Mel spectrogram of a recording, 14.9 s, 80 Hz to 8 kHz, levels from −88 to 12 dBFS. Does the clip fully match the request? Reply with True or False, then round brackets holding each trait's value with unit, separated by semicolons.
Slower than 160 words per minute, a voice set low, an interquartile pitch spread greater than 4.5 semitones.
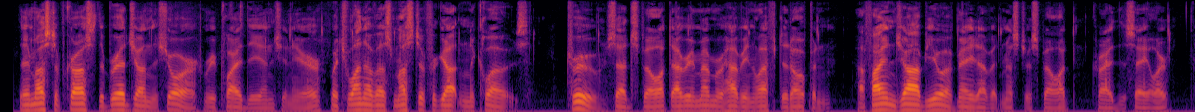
False (175 wpm; 95 Hz; 4.9 semitones)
